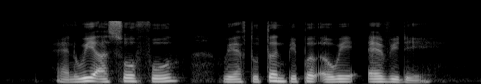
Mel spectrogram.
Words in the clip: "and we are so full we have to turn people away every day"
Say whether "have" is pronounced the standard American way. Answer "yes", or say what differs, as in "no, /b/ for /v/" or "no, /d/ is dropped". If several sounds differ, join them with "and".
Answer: no, /f/ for /v/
